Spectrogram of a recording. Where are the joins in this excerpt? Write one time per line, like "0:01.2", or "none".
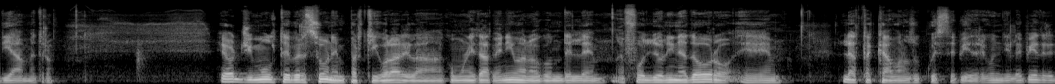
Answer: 0:04.9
